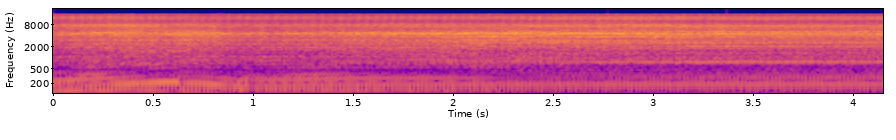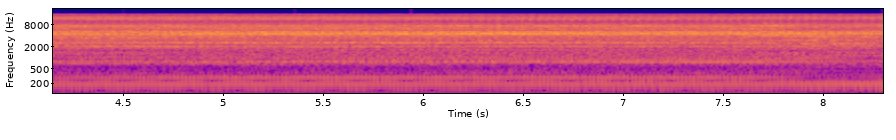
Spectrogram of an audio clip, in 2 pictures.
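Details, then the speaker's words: VW G1 carburetted AP engine, after fixing low fuel pressure: a short rev drops back to a smooth, steady idle with no stumble or surge; fuel pressure much better than before. "Bueno ahora fuy a dar una vuelta una vuelta que calentó el motor pero igual bastante mejor Está la presión de combustible Comparado como estaba cuando V"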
